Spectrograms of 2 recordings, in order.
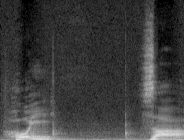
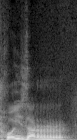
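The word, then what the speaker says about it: Häuser: ودي نفس الكلام زيها بالظبط، ايه او تنطق برضو اوي، زي كلمة هوي زا هويزا. ما اسمهاش هويزر.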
